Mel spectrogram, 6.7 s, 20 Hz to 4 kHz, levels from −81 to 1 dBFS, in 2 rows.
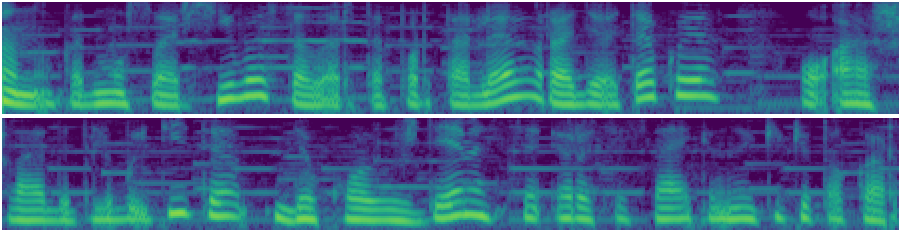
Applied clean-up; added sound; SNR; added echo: none; none; none; none.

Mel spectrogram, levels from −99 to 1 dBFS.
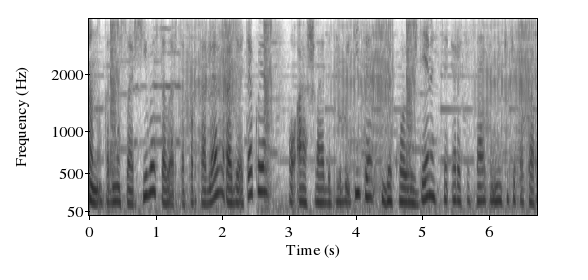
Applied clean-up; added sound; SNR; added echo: none; Fart; 15 dB; none.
